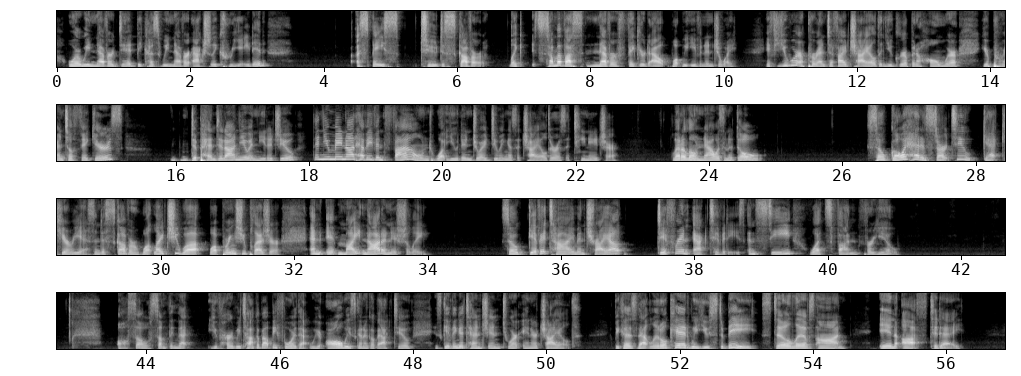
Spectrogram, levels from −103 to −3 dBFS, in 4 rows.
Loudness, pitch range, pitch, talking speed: -26 LUFS, 150-210 Hz, 170 Hz, 155 wpm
